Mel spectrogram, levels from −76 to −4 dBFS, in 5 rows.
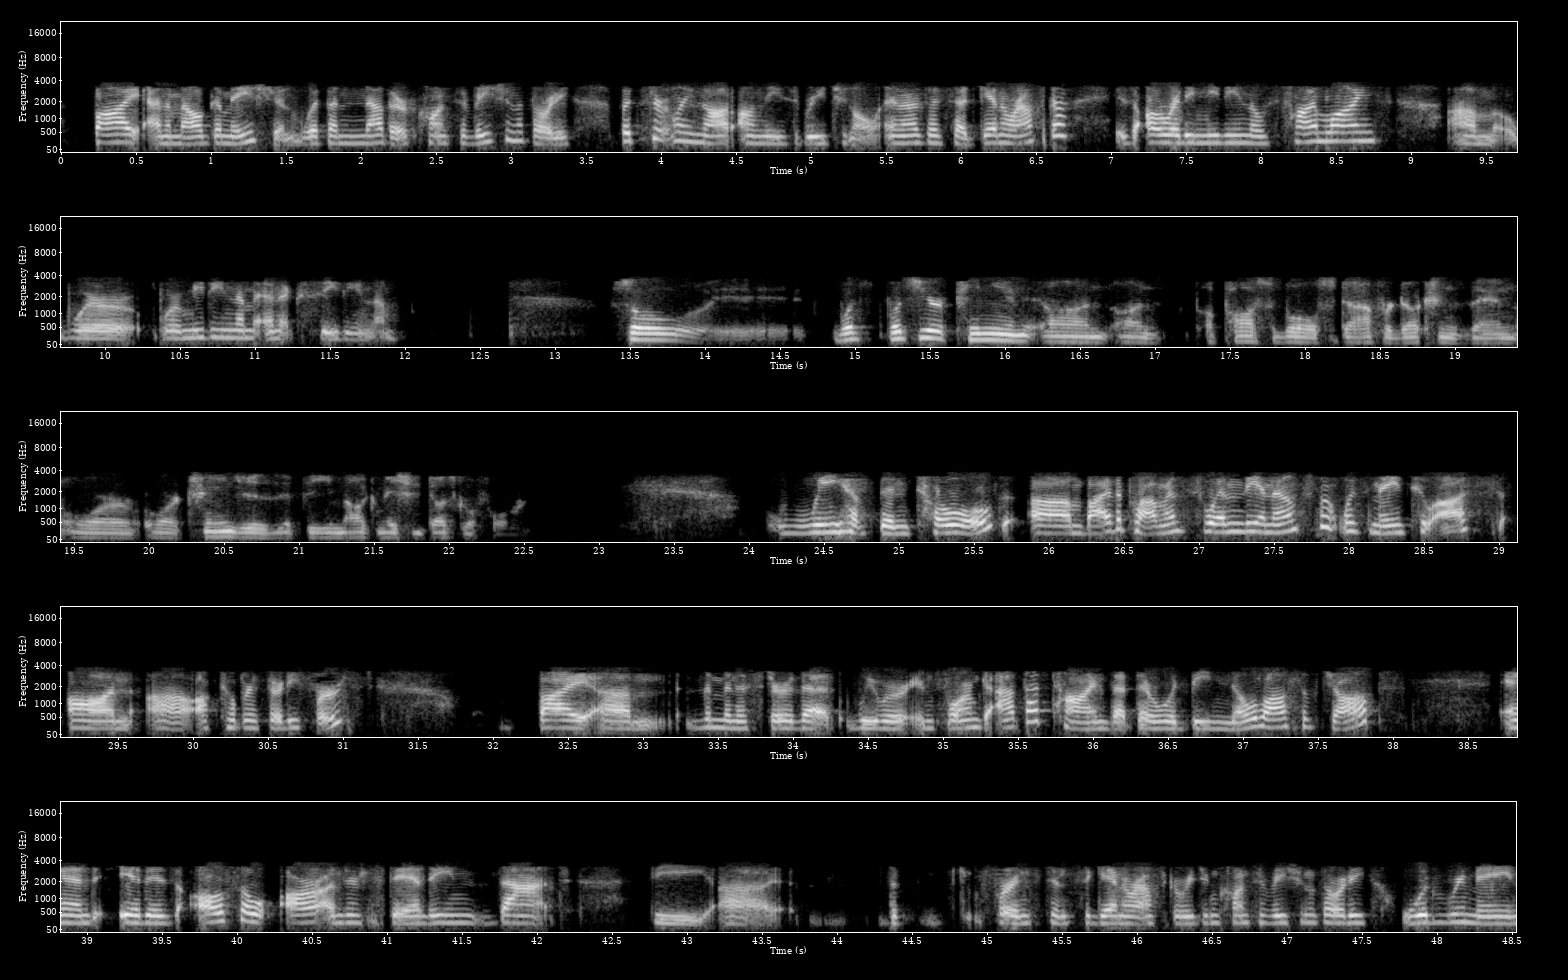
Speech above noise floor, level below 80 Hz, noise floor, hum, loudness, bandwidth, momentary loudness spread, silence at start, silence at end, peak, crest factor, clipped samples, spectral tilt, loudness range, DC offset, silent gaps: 59 dB; -62 dBFS; -77 dBFS; none; -18 LUFS; 4 kHz; 15 LU; 0.25 s; 0 s; 0 dBFS; 18 dB; under 0.1%; -2.5 dB/octave; 9 LU; under 0.1%; none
